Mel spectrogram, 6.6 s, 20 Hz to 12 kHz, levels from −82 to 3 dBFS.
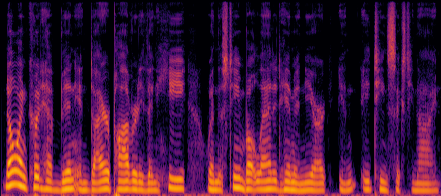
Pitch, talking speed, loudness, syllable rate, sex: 140 Hz, 200 wpm, -19 LUFS, 5.1 syllables/s, male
